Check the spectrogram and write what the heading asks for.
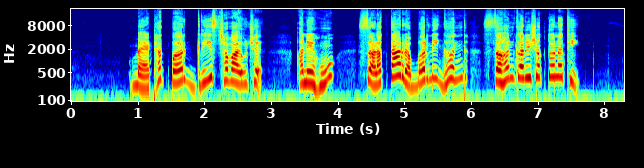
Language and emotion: Gujarati, disgusted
